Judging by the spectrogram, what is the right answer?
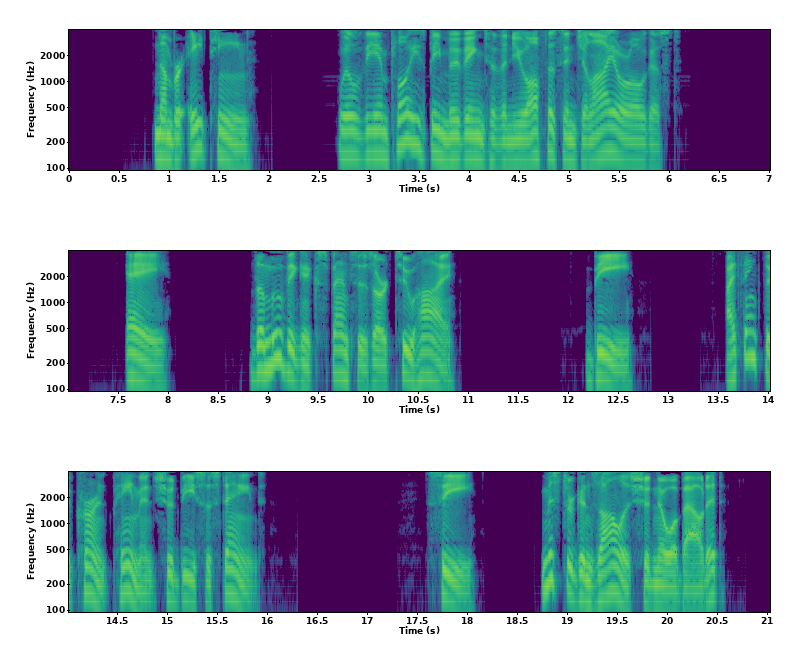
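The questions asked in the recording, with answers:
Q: Will the employees be moving to the new office in July or August?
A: C: Mr. Gonzalez should know about it.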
